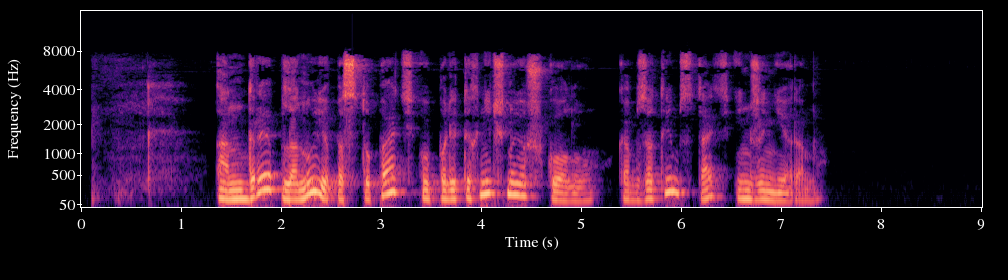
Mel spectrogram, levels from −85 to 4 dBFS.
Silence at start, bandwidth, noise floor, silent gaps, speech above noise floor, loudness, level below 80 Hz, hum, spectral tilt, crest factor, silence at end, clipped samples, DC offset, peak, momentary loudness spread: 0.65 s; 8.4 kHz; -77 dBFS; none; 63 dB; -15 LUFS; -48 dBFS; none; -5.5 dB/octave; 16 dB; 1.65 s; under 0.1%; under 0.1%; 0 dBFS; 17 LU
